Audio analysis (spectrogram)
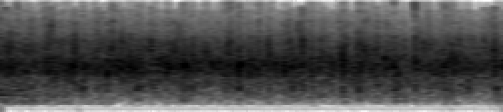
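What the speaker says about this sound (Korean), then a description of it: "박수 좀 쳐줘요 이 사람들" A church congregation at a Wednesday worship service gives soft, continuous applause that stays even and somewhat distant throughout, with no voices over it.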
